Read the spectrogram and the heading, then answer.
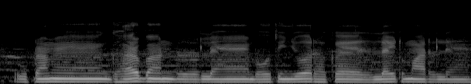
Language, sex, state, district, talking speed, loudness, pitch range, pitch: Magahi, male, Bihar, Jamui, 180 wpm, -33 LUFS, 120-130 Hz, 120 Hz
